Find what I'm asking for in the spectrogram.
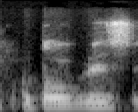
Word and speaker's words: Towles: Amor Toulles, que supongo que no se pronuncia así, será Amor Toulles. – Efectivamente, pues, es Amor Toulles, es un escritor norteamericano.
